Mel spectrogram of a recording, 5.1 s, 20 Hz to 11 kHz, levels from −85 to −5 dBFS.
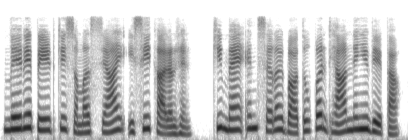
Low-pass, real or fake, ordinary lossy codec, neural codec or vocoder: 7.2 kHz; fake; none; codec, 16 kHz, 0.5 kbps, FunCodec, trained on Chinese and English, 25 frames a second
